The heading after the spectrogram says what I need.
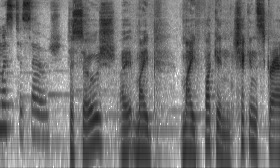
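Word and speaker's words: Ti'sohj: okay so it was t i apostrophe s-o-h-j and I think we pronounced it to soj that is correct yeah nope that makes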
